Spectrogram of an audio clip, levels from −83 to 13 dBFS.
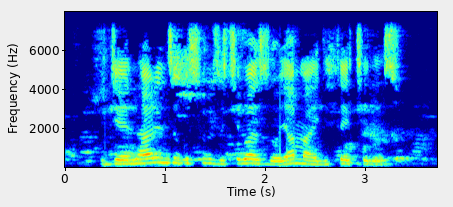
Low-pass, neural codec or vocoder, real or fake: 7.2 kHz; none; real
